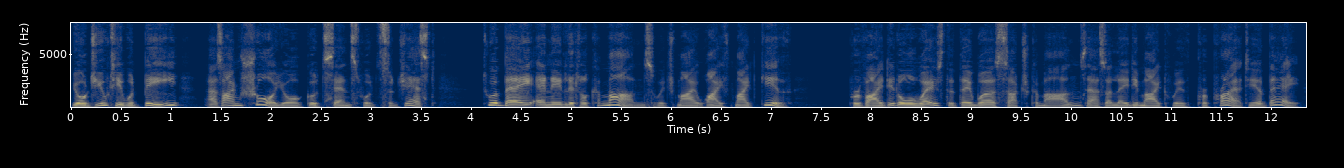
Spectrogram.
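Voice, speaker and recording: A man voicing a jovial, effusive, stout middle-aged gentleman in an audiobook, exclaiming and repeating his words genially. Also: mid-range voice, sing-song, moderate pace, no echo, studio quality. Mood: genial, coaxing. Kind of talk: audiobook character voice.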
